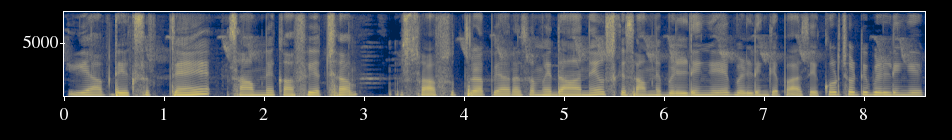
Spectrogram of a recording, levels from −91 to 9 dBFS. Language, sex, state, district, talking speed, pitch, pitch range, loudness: Hindi, female, Rajasthan, Jaipur, 180 wpm, 180 Hz, 170-190 Hz, -19 LUFS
